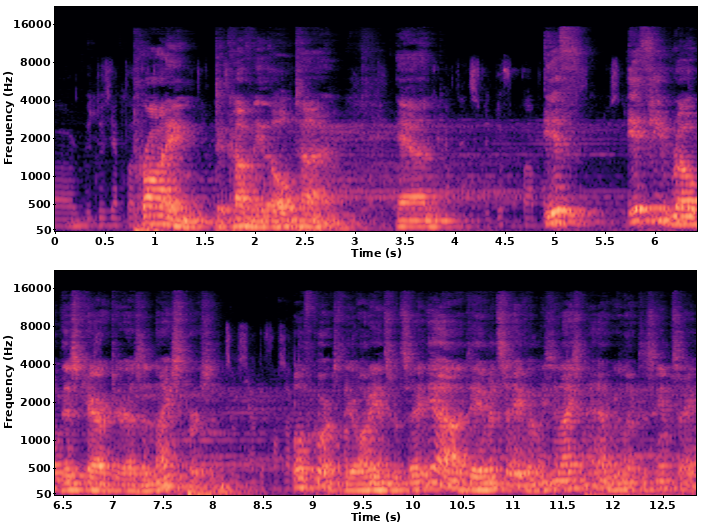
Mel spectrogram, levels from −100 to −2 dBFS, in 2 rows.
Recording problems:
off-mic speech; far
room echo; noticeable; dies away in 0.5 s
echo of what is said; faint; throughout; 420 ms later, 25 dB below the speech
voice in the background; faint; throughout; 25 dB below the speech

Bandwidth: 15 kHz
